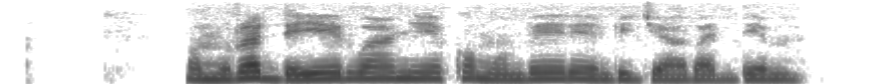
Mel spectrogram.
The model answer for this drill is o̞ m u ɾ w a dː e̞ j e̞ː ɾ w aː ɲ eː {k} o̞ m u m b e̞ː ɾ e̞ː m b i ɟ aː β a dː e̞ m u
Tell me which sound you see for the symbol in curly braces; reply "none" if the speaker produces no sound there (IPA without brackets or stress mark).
k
